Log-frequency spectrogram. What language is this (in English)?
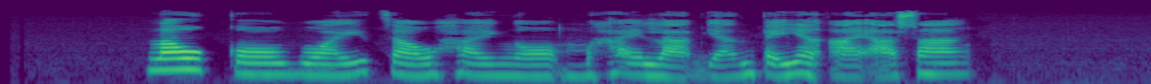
Cantonese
